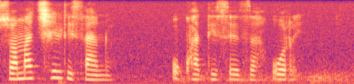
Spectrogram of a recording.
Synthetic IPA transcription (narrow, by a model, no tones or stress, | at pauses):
z̥ʷamat͡ʃʰildisanɔ | ukʰwatʰisɛd͡zauːri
